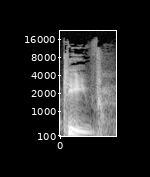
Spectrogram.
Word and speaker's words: Kyiv: And she lives in Kyiv, which is how the Ukrainians pronounce it.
